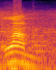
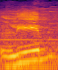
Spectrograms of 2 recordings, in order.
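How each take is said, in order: First: It ends in m with an a vowel. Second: It ends in m with an i vowel. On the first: "kalau Kanton bahasa Kantonnya" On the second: "Kalau bahasa Hokkiennya itu"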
